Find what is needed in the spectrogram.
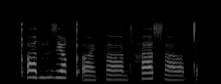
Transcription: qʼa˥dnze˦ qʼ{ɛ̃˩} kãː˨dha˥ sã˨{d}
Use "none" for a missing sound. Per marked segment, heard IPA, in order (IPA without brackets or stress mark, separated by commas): ɛ̃˩, tˤ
